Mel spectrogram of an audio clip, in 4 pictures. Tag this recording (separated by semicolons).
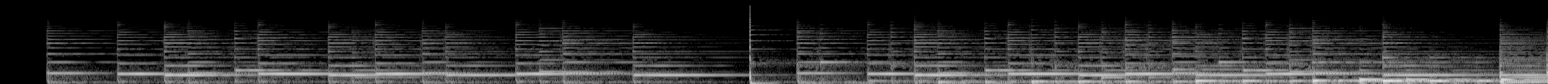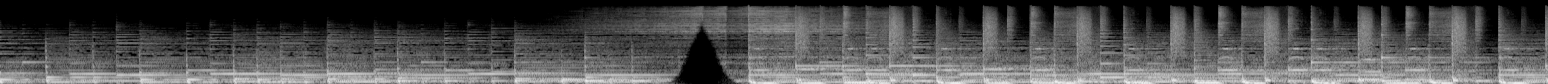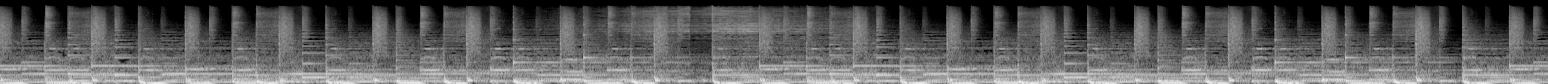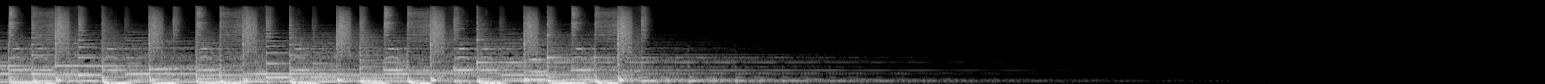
Beat; cool; drumloop; piano; Strange; Unusual; Vocal; Weird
